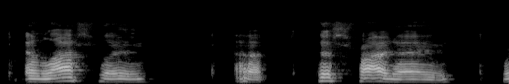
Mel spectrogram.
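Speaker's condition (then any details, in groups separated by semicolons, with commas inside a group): Head and neck cancer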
